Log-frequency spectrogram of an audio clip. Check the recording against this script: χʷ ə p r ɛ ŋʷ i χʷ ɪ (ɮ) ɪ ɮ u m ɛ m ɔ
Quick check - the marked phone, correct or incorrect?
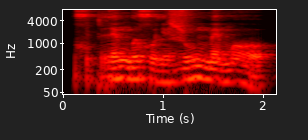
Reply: incorrect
